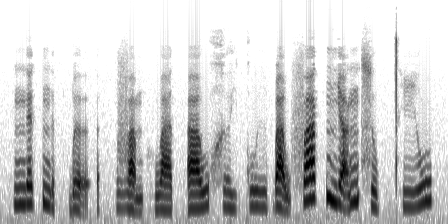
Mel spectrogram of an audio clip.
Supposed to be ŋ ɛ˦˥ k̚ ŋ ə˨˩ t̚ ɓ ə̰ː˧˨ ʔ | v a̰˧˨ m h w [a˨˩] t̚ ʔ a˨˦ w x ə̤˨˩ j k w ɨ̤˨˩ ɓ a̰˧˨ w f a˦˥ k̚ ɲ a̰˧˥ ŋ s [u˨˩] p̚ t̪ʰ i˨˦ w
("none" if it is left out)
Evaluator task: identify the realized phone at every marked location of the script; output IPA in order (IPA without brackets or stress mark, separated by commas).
a˨˩, u˨˩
